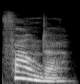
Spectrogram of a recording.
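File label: "founder", English, British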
